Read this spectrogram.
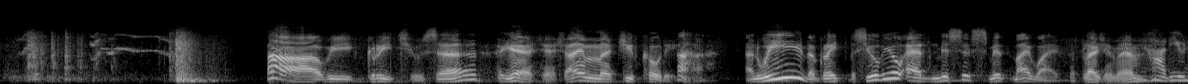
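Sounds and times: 
door creaking open: 0.0s - 2.4s
speech: 2.7s - 11.8s.

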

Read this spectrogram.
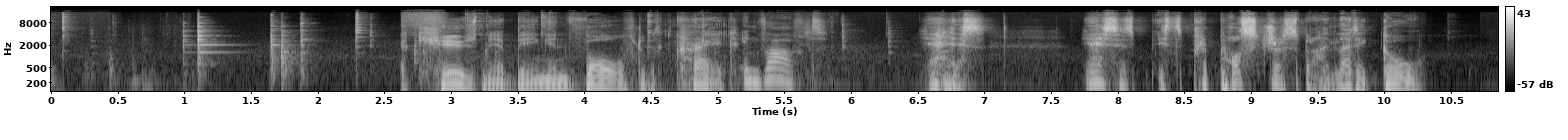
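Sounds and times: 
dishes and glassware clinking as they are gathered up: 0.0s - 2.6s
speech: 2.7s - 5.9s, 6.6s - 7.1s, 7.7s - 10.4s.

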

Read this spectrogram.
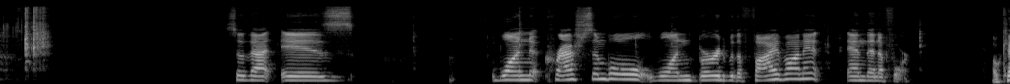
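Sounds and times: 
dice clattering across a hard tabletop: 0.0s - 0.6s
speech: 2.3s - 3.6s, 4.9s - 9.3s, 9.9s - 10.1s.

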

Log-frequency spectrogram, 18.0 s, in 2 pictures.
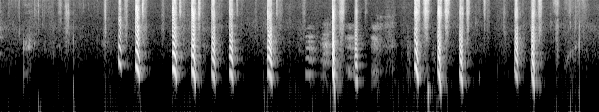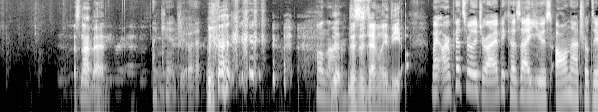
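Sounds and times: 
squelchy hand farts from squeezing air between palms: 1.8s - 4.2s, 5.0s - 5.5s, 6.2s - 7.1s, 7.7s - 8.2s
laughter: 4.6s - 5.5s, 12.1s - 13.7s
speech: 10.1s - 10.7s, 11.4s - 12.9s, 13.8s - 17.9s.

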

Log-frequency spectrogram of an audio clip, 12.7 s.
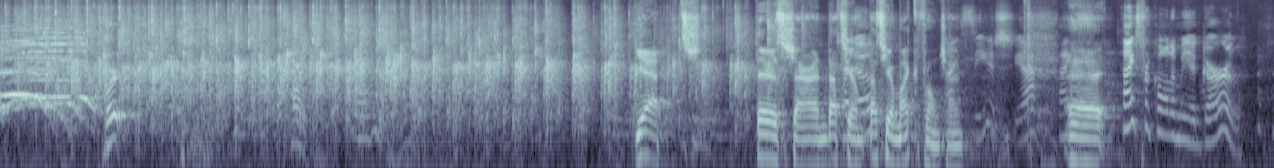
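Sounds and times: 
audience applause: 0.0s - 8.8s
speech: 1.0s - 1.4s, 6.4s - 9.9s, 10.6s - 12.5s.

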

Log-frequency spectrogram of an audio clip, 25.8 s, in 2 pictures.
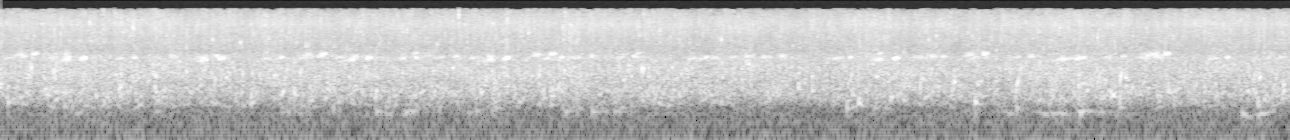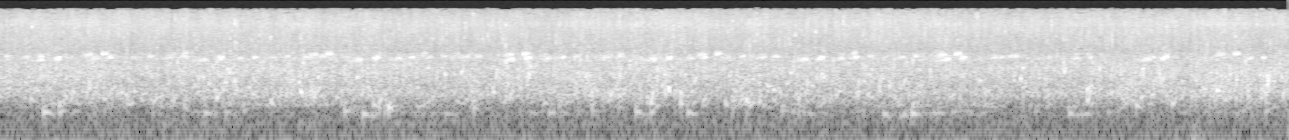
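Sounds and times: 
frogs croaking: 0.0s - 25.7s
trickling gurgling stream water: 0.0s - 25.7s.

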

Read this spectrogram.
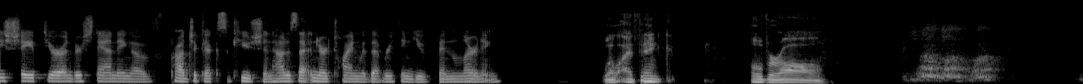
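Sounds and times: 
speech: 0.0s - 5.1s, 6.0s - 6.8s, 7.5s - 8.3s
dog barking in the background: 9.1s - 10.1s.

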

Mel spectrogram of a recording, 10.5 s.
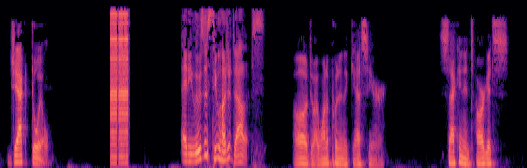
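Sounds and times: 
speech: 0.2s - 1.0s, 2.2s - 2.6s, 3.6s - 7.7s, 8.8s - 10.2s
game show buzzer: 2.2s - 2.6s.

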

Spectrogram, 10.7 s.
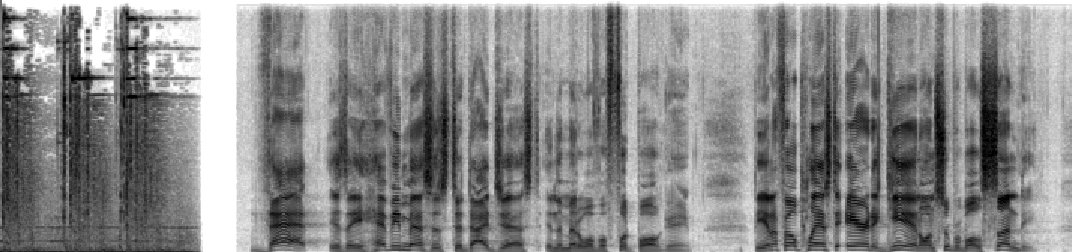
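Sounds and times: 
gunshots: 0.0s - 2.0s
speech: 2.7s - 10.4s.

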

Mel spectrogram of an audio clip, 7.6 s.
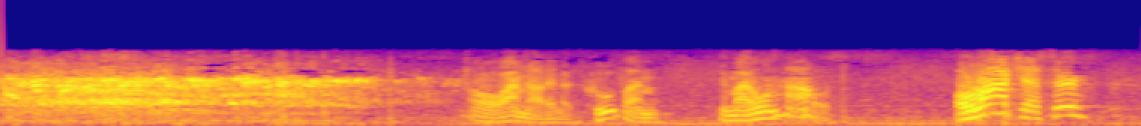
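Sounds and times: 
turkey gobbling inside a coop: 0.0s - 3.2s
speech: 3.5s - 5.7s, 6.4s - 7.4s.

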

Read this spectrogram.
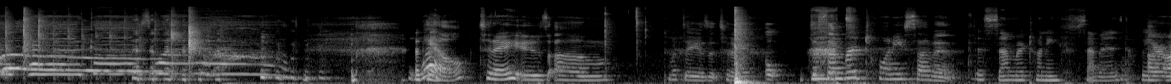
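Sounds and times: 
people clapping and snapping: 0.0s - 2.3s
voices whooping cheers: 0.0s - 2.9s
laughter: 0.0s - 4.4s
speech: 1.3s - 11.7s.

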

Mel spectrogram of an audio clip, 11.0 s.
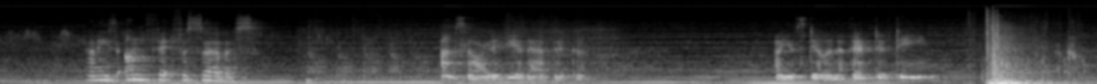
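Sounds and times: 
speech: 0.9s - 3.2s, 4.4s - 6.0s, 7.8s - 10.0s
laughter: 3.0s - 5.9s
door slamming shut: 9.8s - 10.9s.

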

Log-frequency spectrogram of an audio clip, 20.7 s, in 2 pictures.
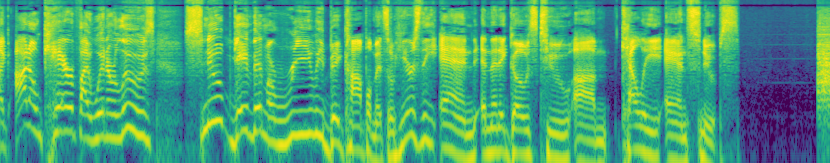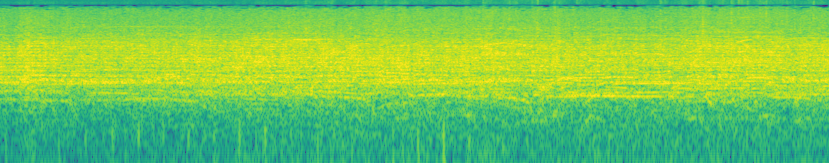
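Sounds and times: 
speech: 0.0s - 9.3s
large crowd cheering and applauding: 10.2s - 20.7s.

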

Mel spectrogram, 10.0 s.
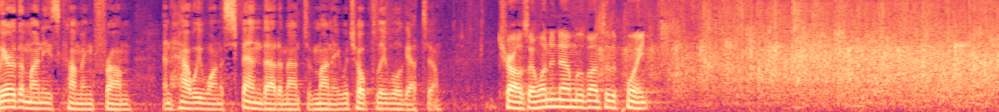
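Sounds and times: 
speech: 0.0s - 6.9s
audience applause: 6.0s - 9.9s.

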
